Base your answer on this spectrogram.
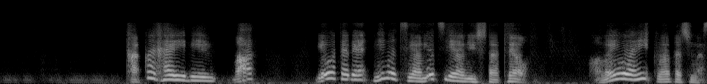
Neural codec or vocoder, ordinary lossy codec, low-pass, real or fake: codec, 16 kHz, 0.5 kbps, FreqCodec, smaller model; Opus, 64 kbps; 7.2 kHz; fake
